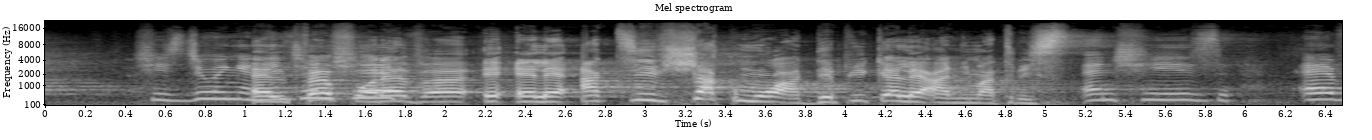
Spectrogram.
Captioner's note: continues in French; continues in French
